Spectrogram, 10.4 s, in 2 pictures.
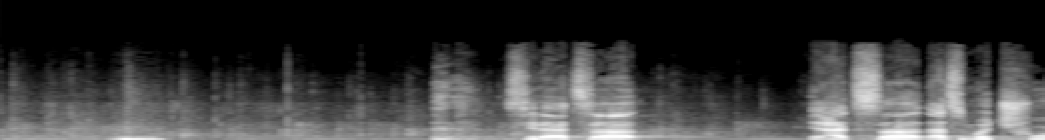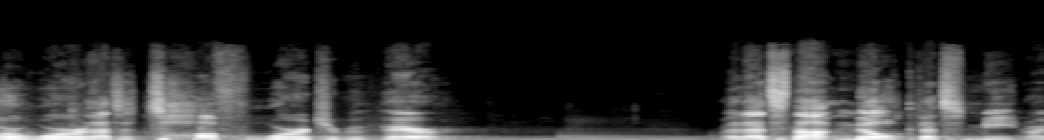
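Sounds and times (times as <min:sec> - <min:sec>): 
audience clapping: 0:00.0 - 0:05.7
speech: 0:02.6 - 0:03.3, 0:04.0 - 0:07.5, 0:08.8 - 0:10.4.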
